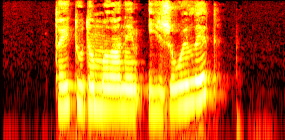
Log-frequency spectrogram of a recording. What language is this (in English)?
Mari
